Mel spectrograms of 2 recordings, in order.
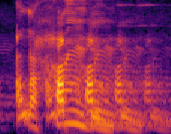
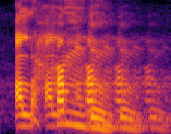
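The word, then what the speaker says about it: الحمد: বলি আলহামদুলিল্লাহি রাব্বিল আলামিন আলহামদু গলার ভেতর থেকে এটা উচ্চারণ করবেন আলহামদু আলহামদুলিল্লাহ মানে হচ্ছে সমস্ত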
